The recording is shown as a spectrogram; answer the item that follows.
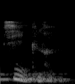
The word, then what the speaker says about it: tigres: Notez bien la lettre S à la fin de mot, on ne le prononce pas.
